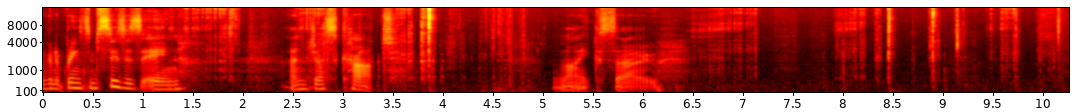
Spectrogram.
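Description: Scissors snip through card.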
